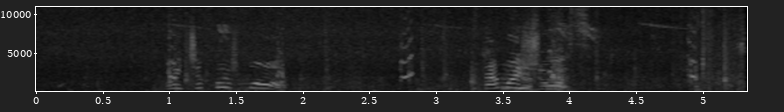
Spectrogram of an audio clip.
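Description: A man shouts across the water.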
